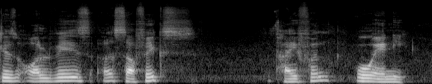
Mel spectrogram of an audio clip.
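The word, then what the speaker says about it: -one: always a suffix hyphen one. So it's not pronounced as one, it is on.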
